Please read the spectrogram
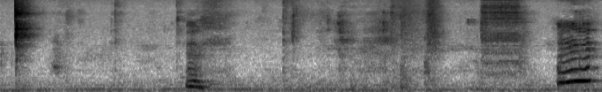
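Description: Mouth sounds of someone eating: a sharp lip smack at the start, then faint chewing clicks and smacks. Short hums of enjoyment ("mm") come about two seconds in and again near the end.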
